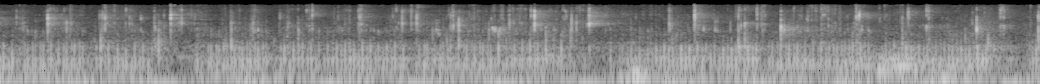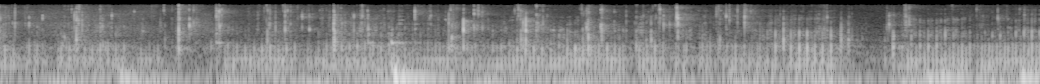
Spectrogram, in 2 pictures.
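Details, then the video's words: Pet kitten Leo licking and chewing wet pate and creamy treats in a close ASMR recording; rapid moist lapping clicks over a continuous low purr, with occasional soft knocks. "Kitten eating Pate, Stick & Creamy Treats ASMR"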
